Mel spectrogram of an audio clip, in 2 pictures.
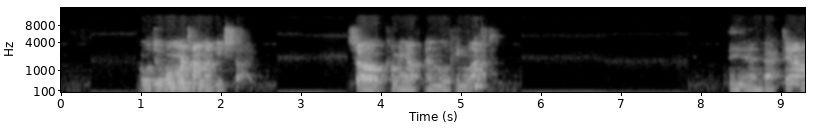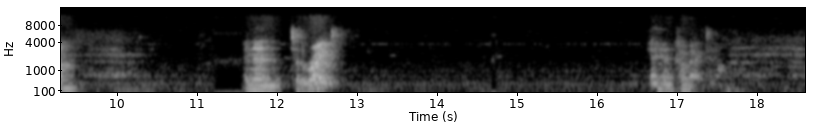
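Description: A man speaks calmly, giving instructions in short bursts.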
